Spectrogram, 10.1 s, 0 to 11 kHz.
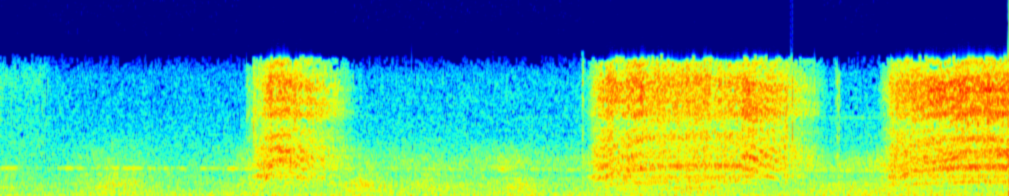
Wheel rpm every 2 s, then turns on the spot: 30, 0, 150, 70, 180.
8-10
